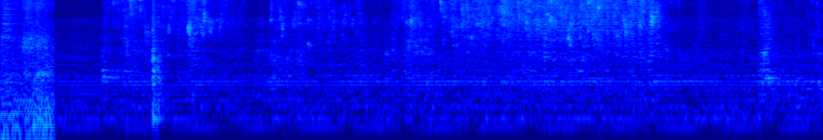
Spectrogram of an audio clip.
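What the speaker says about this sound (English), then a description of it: "Cold water running through." Cold tap water running over freshly cooked pasta for aglio olio, a steady close splashing stream that starts with a sharp burst and keeps flowing evenly, with no voices.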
